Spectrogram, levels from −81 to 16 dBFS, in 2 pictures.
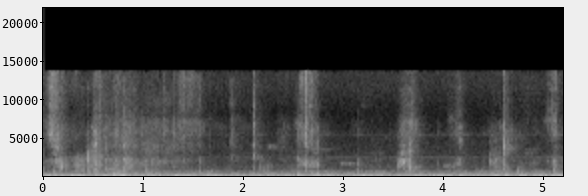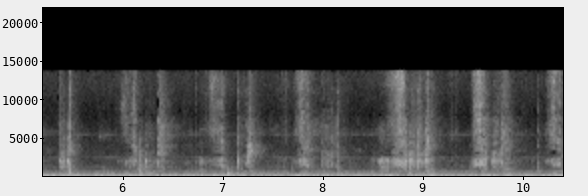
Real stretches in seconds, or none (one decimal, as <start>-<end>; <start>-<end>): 0.0-10.4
